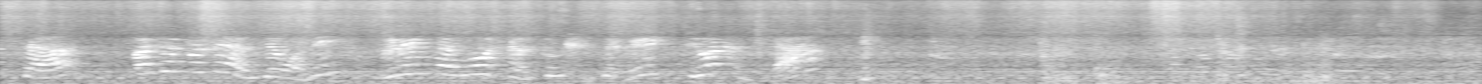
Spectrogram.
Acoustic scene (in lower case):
bus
